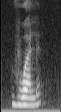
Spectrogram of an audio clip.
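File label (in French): "voile", French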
